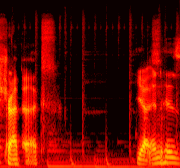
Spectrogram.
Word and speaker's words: Tripex: pronunciation guide he provided, he wrote TRAJ for the first part of his map, or name Oh, rather, okay. which I interpret as try.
